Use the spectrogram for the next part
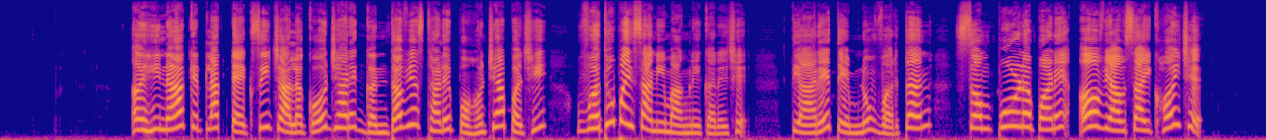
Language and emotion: Gujarati, disgusted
